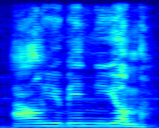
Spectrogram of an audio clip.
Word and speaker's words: aluminium: Oh my god, there's a U in it. Aluminium.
